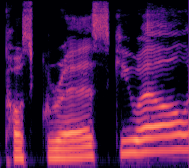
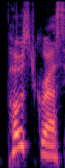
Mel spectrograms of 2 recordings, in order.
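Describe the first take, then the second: First: The name ends with the letters 'S-Q-L'. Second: The name ends with the sound 'gres'. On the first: The speaker calls it wrong. "which makes you want to say PostgreSQL or something" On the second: The speaker calls it right. "I am saying that correctly"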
